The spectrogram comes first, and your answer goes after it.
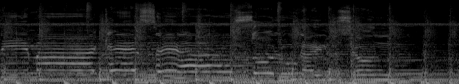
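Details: Upbeat music with guitar, drums and steady melodic lines, with no animal sounds.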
